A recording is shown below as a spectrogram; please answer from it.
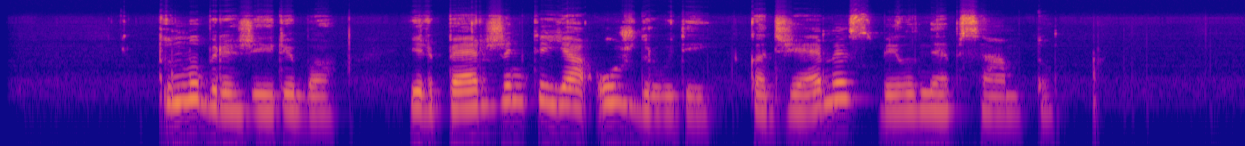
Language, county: Lithuanian, Šiauliai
